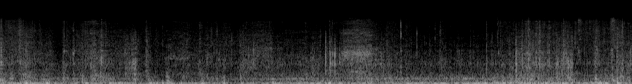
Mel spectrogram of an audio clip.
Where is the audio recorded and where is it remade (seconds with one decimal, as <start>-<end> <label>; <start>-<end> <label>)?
0.0-0.7 remade; 0.7-6.3 recorded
